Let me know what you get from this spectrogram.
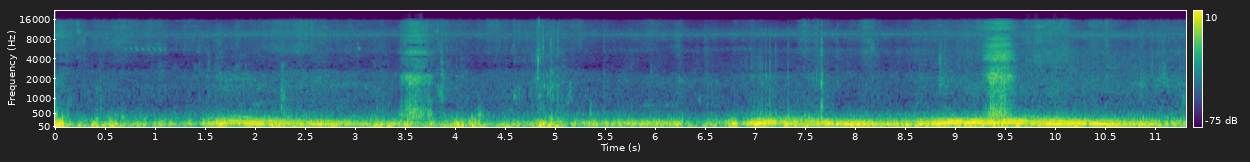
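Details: Cattle moos: three separate low, rising-then-falling moos, each lasting about a second, spaced several seconds apart. Outdoor rumble and short bursts of broadband noise come between them.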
